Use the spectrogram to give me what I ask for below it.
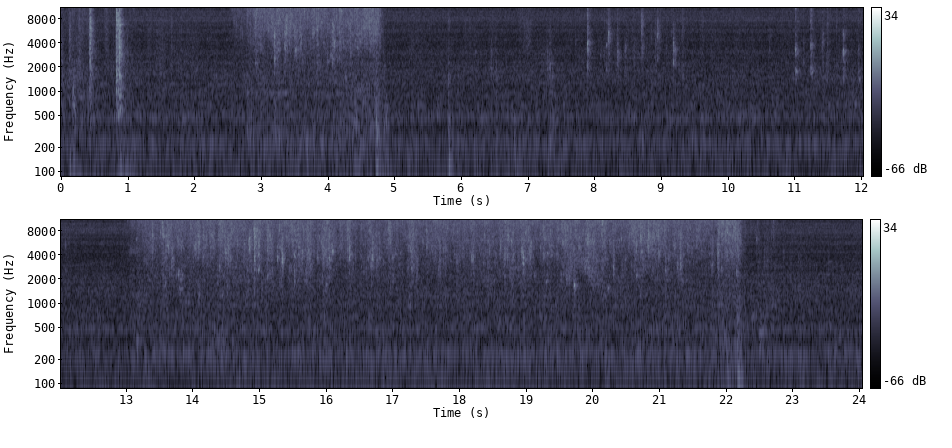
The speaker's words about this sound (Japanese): ちょっと手洗って、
